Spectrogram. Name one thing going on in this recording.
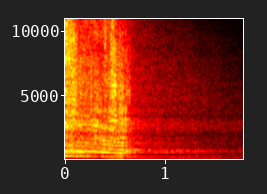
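A race car roars past at high speed and fades away.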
